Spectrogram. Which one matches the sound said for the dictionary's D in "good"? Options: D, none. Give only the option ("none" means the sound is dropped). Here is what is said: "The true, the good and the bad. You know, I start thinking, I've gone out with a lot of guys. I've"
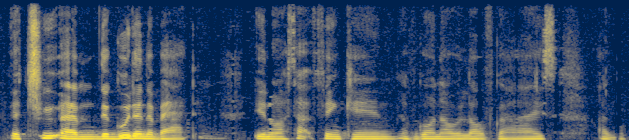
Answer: D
